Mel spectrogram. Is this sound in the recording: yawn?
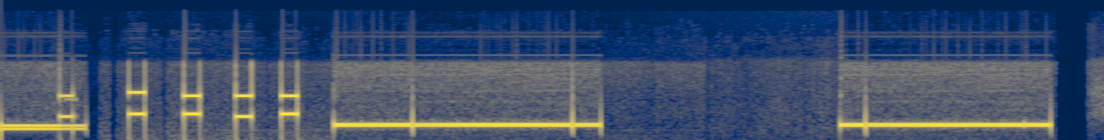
no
